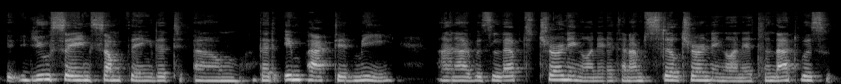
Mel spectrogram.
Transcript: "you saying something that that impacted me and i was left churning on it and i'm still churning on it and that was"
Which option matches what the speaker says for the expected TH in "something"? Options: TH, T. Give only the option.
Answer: TH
